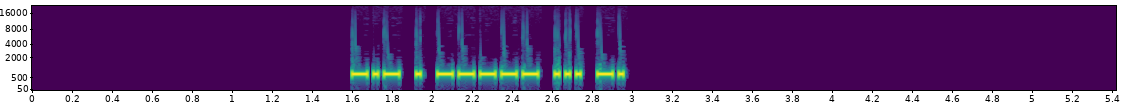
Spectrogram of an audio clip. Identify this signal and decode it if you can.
Morse code, heard as a keyed tone, about 43 wpm, 700 Hz. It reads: KE0SN
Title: USA Call Signs - 5 Characters - Repeated 3x - 45wpm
